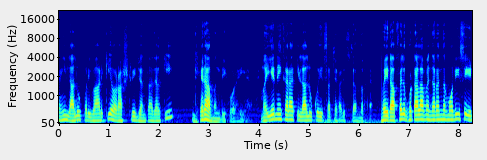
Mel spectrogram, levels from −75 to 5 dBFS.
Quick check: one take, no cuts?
no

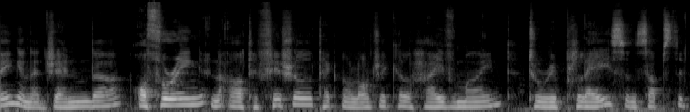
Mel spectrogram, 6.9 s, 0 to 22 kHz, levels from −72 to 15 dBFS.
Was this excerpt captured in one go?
no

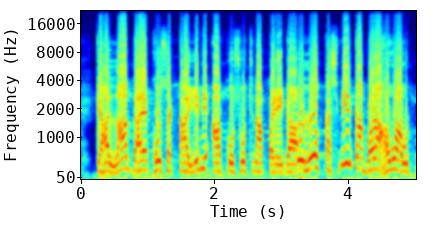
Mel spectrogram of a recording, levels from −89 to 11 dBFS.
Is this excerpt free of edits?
no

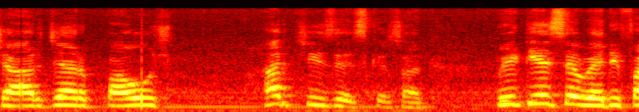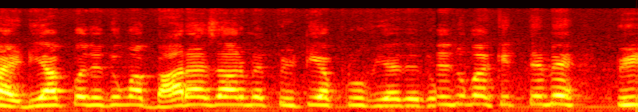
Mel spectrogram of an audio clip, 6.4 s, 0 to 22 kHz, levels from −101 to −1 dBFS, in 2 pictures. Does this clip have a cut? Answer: yes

